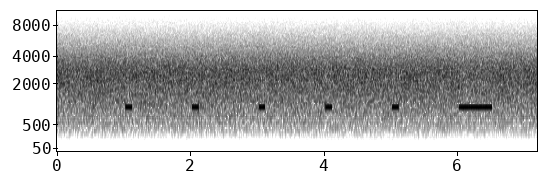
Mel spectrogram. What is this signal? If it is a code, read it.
Radio time signal (six pips, as the Greenwich Time Signal), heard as pips, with radio static.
